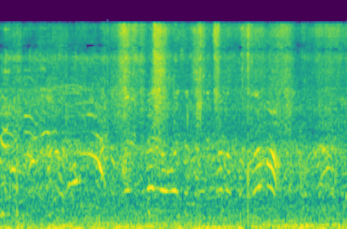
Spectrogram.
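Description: A crowd of spectators talking over one another, with a steady low rumble of wind on the microphone.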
